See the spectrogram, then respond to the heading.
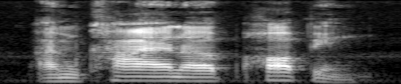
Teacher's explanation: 모음 ND 모음이니까 드가 날아가고 N 사운드가 링킹 돼서 kind가 되죠. kind.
